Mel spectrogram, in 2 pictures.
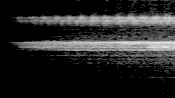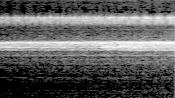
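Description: Music plays, fading in gently at the start.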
